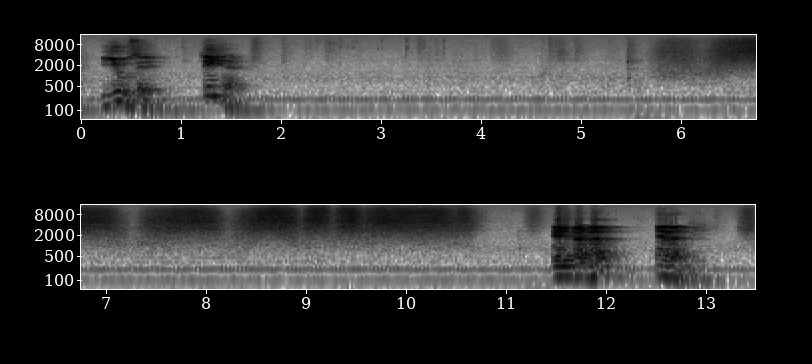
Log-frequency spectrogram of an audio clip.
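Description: A man speaks close by in a calm, lecturing voice.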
